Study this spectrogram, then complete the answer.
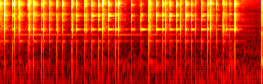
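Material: Stainless steel.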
